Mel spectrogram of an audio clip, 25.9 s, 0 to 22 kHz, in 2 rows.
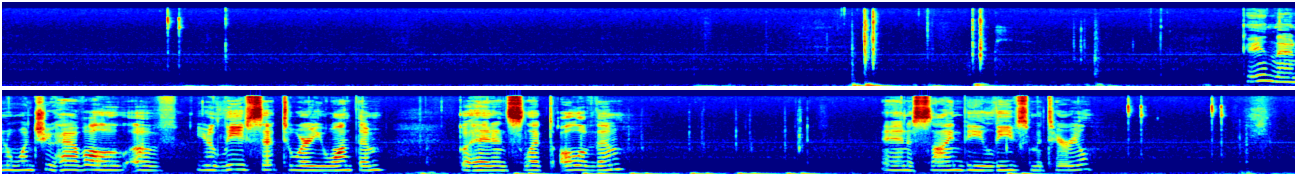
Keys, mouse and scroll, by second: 1.6 click, 2.1-7.4 middle drag, 8.5 a, 9.6 KP_1, 18.0-20.2 typing, 22.0-23.4 typing, 24.1 click.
